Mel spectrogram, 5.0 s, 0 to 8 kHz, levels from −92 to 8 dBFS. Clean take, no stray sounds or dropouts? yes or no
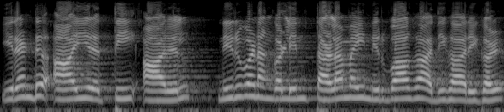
yes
